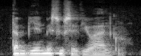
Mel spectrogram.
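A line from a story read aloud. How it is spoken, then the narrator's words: Plain. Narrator (Spanish): dijo Maylene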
